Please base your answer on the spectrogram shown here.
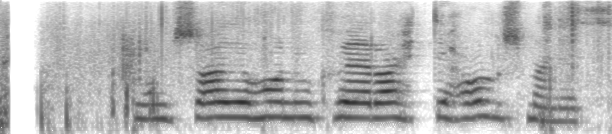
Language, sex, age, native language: Icelandic, male, 11, Icelandic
